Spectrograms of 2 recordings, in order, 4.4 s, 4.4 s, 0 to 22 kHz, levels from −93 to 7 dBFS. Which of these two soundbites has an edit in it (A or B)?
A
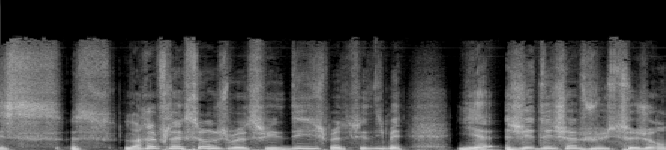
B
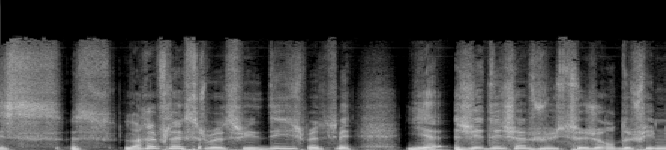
B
